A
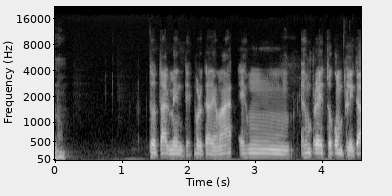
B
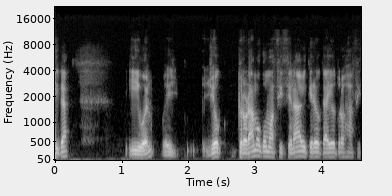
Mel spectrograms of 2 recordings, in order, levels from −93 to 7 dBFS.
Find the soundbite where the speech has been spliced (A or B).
A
